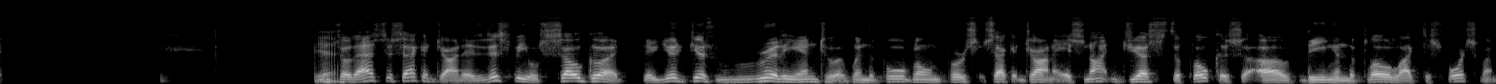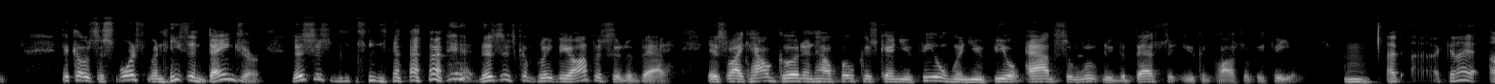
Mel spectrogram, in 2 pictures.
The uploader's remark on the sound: Skype calls on this channel.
